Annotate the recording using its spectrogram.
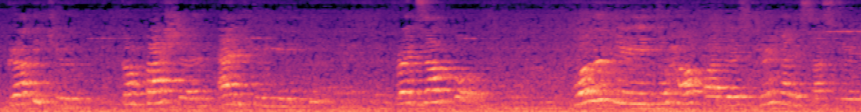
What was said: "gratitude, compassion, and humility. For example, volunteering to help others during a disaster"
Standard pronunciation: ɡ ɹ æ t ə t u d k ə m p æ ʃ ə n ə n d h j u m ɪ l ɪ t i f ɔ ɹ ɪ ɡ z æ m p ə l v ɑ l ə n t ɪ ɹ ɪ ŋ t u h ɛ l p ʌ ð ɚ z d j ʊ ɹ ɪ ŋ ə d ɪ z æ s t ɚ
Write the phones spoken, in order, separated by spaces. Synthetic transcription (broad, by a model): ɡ ɹ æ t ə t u d k ə m p æ ʃ ə n ə n d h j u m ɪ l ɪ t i f ɔ ɹ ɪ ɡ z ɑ m p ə l w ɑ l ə t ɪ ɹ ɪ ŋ t u h ɛ l p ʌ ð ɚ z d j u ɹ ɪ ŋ ə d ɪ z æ s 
